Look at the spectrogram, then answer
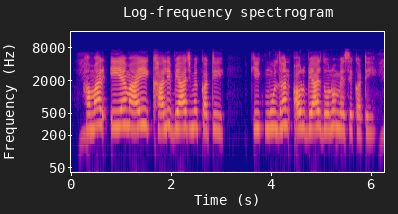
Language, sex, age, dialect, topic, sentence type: Bhojpuri, female, 18-24, Western, banking, question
